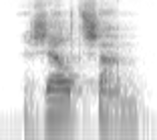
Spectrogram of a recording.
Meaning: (adjective) scarce, rare; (adverb) rarely, seldom
- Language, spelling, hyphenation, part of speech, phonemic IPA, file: Dutch, zeldzaam, zeld‧zaam, adjective / adverb, /ˈzɛlt.saːm/, Nl-zeldzaam.ogg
